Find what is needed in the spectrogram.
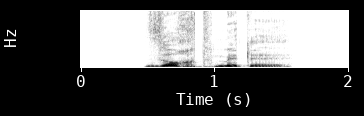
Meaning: addictive substance
- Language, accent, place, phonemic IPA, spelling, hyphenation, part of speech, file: German, Germany, Berlin, /ˈzʊxtˌmɪtl̩/, Suchtmittel, Sucht‧mit‧tel, noun, De-Suchtmittel.ogg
